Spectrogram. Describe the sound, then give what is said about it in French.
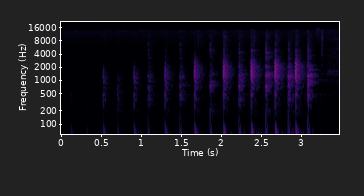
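Loud, rapid knocking on an office desk, imitating someone banging hard on an office door: a quick string of about twenty hard raps that grows stronger and more insistent toward the end, with no voices. “La personne arrive à votre porte et tape très fort.”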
